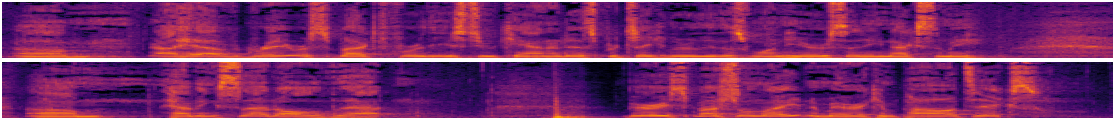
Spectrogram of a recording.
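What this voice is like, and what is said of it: Strained, unwell-sounding voice. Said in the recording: “apologize for my voice. The pollen out there is wreaking havoc on it.”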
